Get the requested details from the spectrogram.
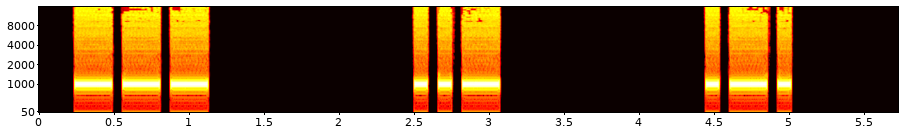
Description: Morse code, heard as a keyed tone, about 15 wpm, spaced as for 5 wpm, 1000 Hz. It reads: OUR
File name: qotdfiles / 5wpm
